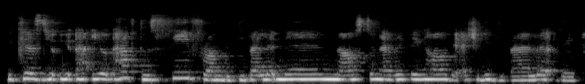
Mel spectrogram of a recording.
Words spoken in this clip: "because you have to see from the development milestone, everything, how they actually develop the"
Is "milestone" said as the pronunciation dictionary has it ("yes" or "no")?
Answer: no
